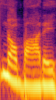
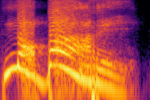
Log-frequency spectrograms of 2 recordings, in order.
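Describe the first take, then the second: First: The word is said plainly, without extra emphasis. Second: The word is amplified in an exaggerated Italian style. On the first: "It ain't just nobody" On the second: "That's how we say it in Italian. You amplify it"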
